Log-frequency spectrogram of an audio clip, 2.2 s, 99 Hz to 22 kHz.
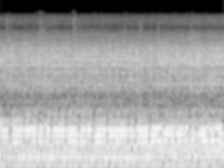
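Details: Yamaha FZ750 carbureted 20-valve inline four started with battery disconnected using TOPDON JS1200 jump starter in boost mode: even, smooth idle with a quick steady patter, no misses or knocks; normal idle.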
